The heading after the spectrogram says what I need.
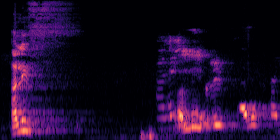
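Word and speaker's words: ألف: যখন আমরা উচ্চারণ করব শেষে দেখেন এফ যে বলি না এফ উপরের দাঁত নিচের ঠোঁটের সাথে লেগে একটু বাতাসে আসবে আলিফ আলিফ আলিফ আলিফ আলিফ আলিফ আলিফ আলিফ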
